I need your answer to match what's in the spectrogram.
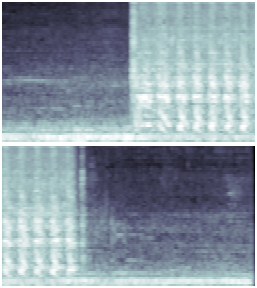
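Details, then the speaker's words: Honda CR-V: starter cranks steadily about two seconds with no catch, then quits; hard start and stalling traced to a cracked rubber fuel line at the fuel pump starving fuel. "So hard starting siya namamatay."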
